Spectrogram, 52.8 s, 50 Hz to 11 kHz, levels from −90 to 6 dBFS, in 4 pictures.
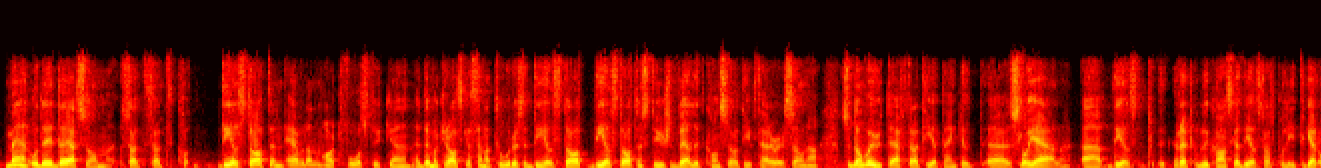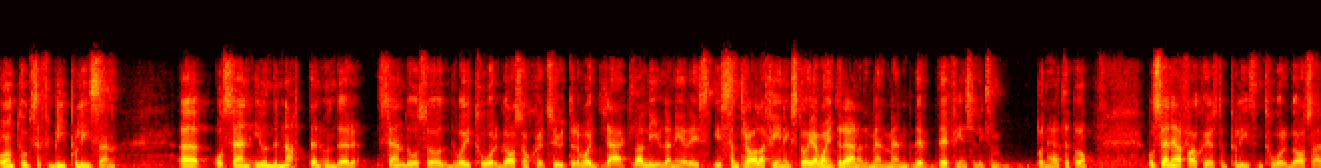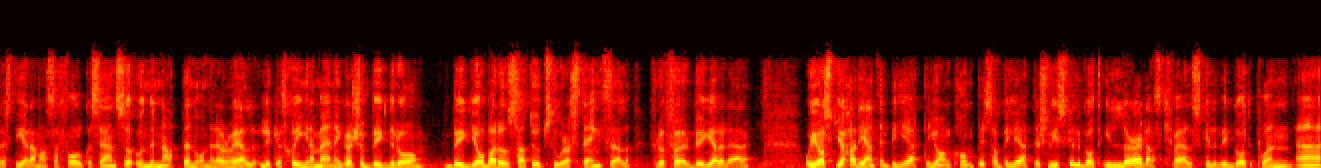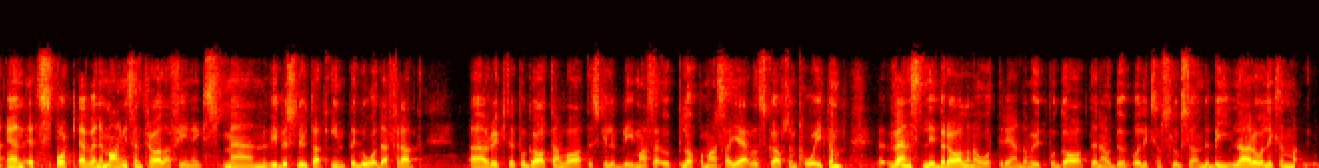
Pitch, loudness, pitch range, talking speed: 110 Hz, -26 LUFS, 100-125 Hz, 230 wpm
